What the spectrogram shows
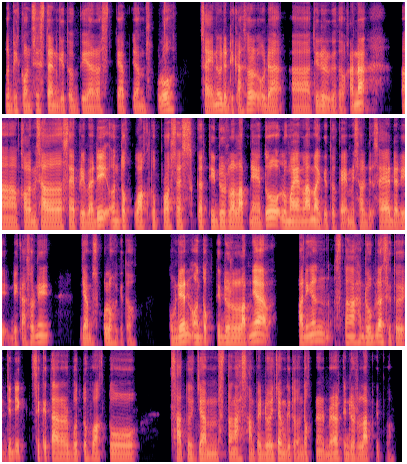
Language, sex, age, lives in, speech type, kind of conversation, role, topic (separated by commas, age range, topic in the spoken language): Indonesian, male, 20-24, Indonesia, conversation, advice, user, Bagaimana saya bisa memblokir waktu agar saya dapat beristirahat secara teratur?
